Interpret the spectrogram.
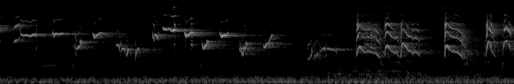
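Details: Greater green leafbird singing energetically in a full, varied "isian" style, suited as a master recording for teaching other birds: rapid series of bright whistled notes, some falling, some slurred, ending in dense high twittering phrases, over faint low hum.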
